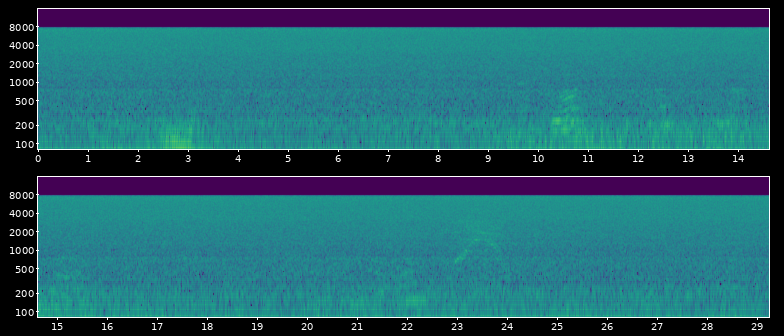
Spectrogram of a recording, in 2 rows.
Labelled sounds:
23.0	23.3	humpback whale, 0.80 to 1.1 kHz

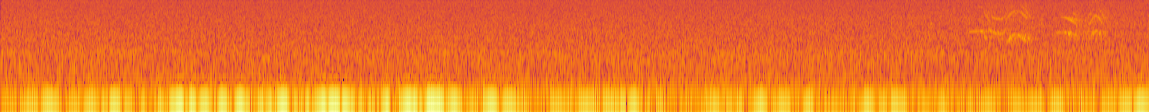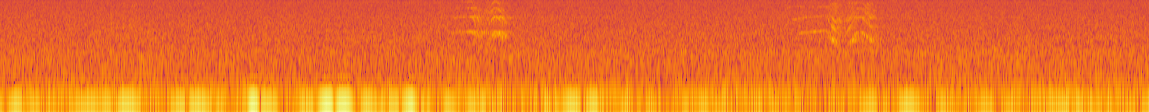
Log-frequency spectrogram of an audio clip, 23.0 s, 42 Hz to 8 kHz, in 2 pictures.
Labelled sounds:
9.7	10.8	killer whale, northern resident, G clan, GG subclan, call N29, 1.1 to 4.8 kHz
16.0	16.4	killer whale, northern resident, G clan, GG subclan, call N29, 1.4 to 3.7 kHz
19.4	20.3	killer whale, northern resident, G clan, GG subclan, call N29, 1.0 to 3.8 kHz

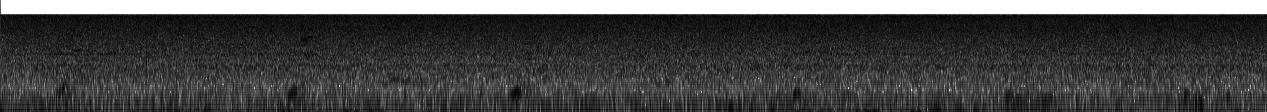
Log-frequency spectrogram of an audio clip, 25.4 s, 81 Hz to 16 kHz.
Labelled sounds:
16.0	16.3	humpback whale, 2.5 to 2.9 kHz

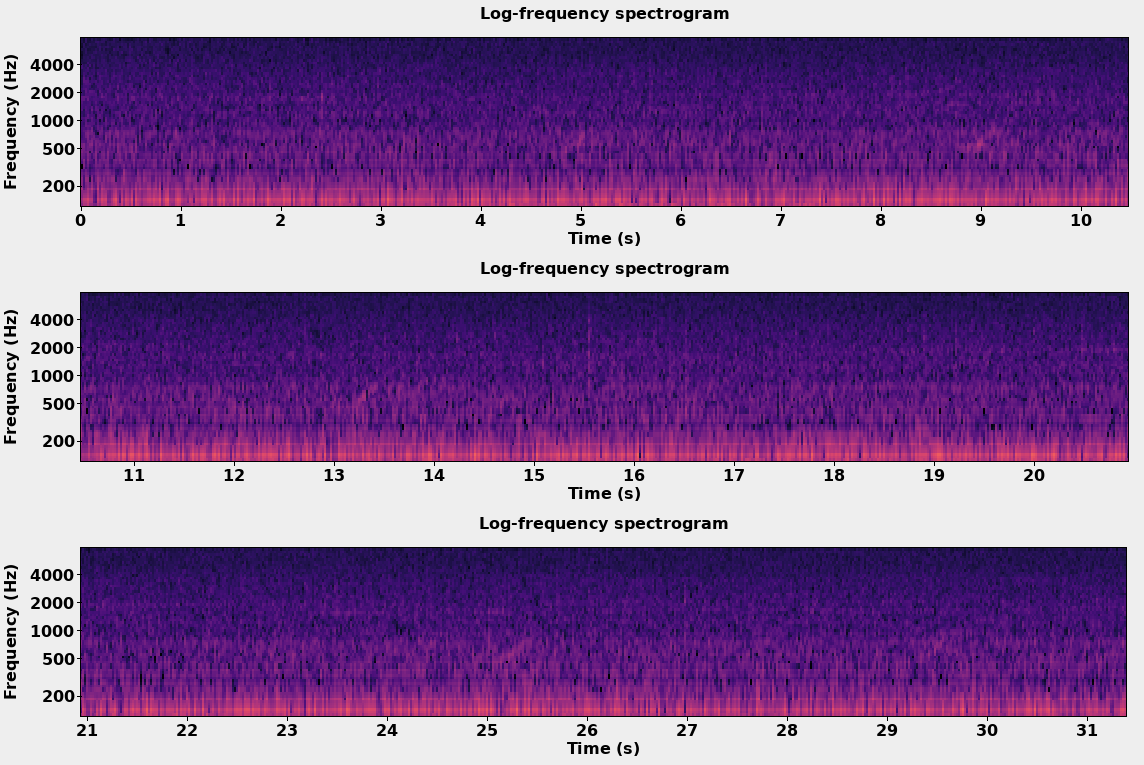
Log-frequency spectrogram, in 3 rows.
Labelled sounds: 8.6	8.9	humpback whale, 1.47 to 1.54 kHz

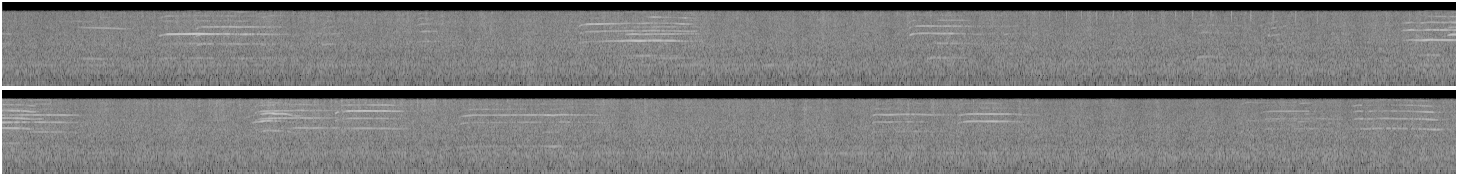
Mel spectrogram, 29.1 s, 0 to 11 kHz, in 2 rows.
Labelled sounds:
0.5	1.3	killer whale, 0.98 to 6.6 kHz
1.6	3.5	killer whale, southern resident, call S16, 0.92 to 8.0 kHz
4.1	4.5	killer whale, southern resident, call S17, 2.2 to 8.0 kHz
5.6	7.1	killer whale, southern resident, 1.0 to 8.0 kHz
9.0	10.2	killer whale, southern resident, call S16, 0.80 to 8.0 kHz
11.8	13.0	killer whale, southern resident, call S16, 0.90 to 6.8 kHz
13.9	15.4	killer whale, southern resident, 0.99 to 8.0 kHz
17.0	18.7	killer whale, southern resident, 1.9 to 8.0 kHz
19.0	20.7	killer whale, southern resident, call S16, 0.75 to 8.0 kHz
23.2	25.0	killer whale, southern resident, call S16, 1.9 to 8.0 kHz
26.8	28.0	killer whale, southern resident, 2.1 to 8.0 kHz
28.0	29.0	killer whale, southern resident, call S17, 2.1 to 8.0 kHz

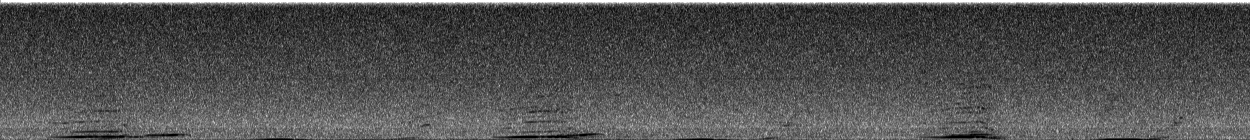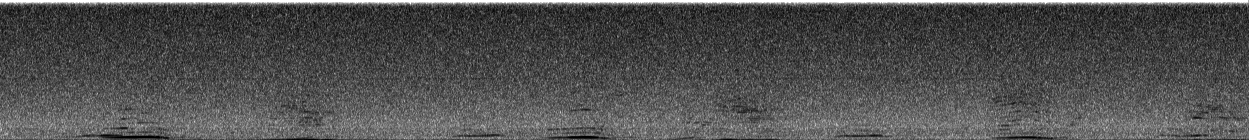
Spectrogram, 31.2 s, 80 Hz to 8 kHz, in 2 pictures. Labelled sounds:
6.6	6.9	humpback whale, 1.1 to 1.8 kHz
22.7	23.0	humpback whale, 1.7 to 1.9 kHz
24.8	25.2	humpback whale, 1.6 to 2.0 kHz

